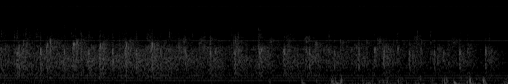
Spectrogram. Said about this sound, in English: If you're looking forward to going to heaven, give Jesus one more hand clap of praise. Amen.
